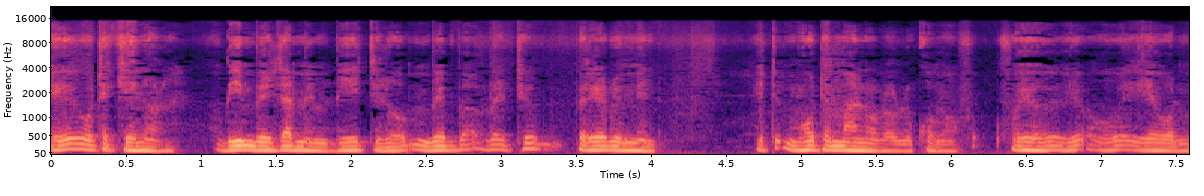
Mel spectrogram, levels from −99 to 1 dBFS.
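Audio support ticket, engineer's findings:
HE-AAC compression, throughout, 0 to 7.6 s. Plainly audible codec damage on the speech: gritty, metallic sibilants, lispy s sounds, treble bright but synthetic. Likely a low-bitrate HE-AAC encode, around 24 kbps judging by the damage. Spectral band replication rebuilds the top end from copied lower bands, so harmonics misalign across the crossover. Band empty above 14.9 kHz.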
